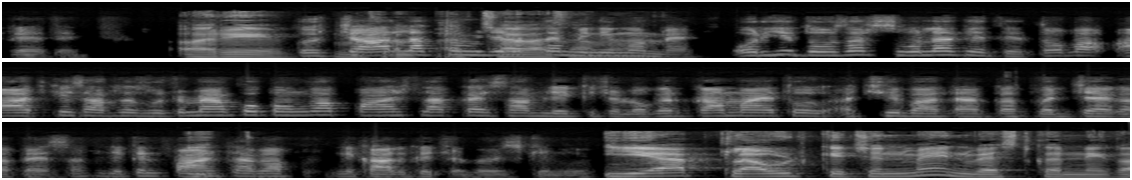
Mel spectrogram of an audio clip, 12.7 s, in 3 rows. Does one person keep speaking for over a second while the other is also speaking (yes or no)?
yes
